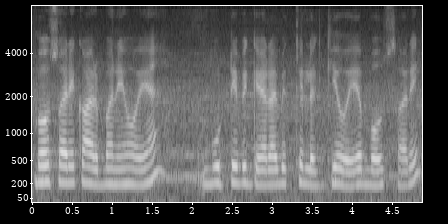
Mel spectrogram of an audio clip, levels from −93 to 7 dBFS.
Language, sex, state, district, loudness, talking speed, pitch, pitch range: Punjabi, female, Punjab, Pathankot, -17 LUFS, 185 wpm, 200 Hz, 190-215 Hz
